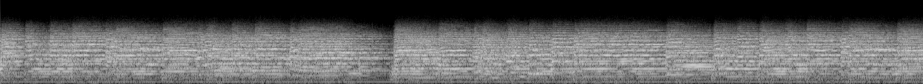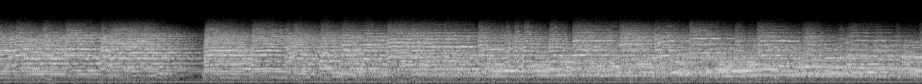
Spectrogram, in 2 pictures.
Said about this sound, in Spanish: Así nació, entre los tañidos jubilosos de una broncínea campana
